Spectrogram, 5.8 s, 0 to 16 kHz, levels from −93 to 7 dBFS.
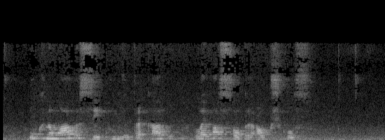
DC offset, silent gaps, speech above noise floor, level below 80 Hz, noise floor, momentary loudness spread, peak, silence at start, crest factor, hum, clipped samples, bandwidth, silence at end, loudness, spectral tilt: under 0.1%; none; 21 dB; -56 dBFS; -50 dBFS; 21 LU; -10 dBFS; 0.05 s; 22 dB; none; under 0.1%; 11.5 kHz; 0 s; -29 LUFS; -5.5 dB/octave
